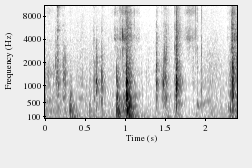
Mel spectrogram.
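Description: Clicks and light knocks from a Parkside hard plastic tool case being shut and handled on a workbench mat, the loudest about a second in and a quick run of smaller ones near the end.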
